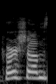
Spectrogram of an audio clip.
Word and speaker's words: Gershom: i think i might have said that wrong gershom and eleazar g before an e is usually a soft g and this i looked at the pronunciation it said gershom so if i'm saying it wrong you can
